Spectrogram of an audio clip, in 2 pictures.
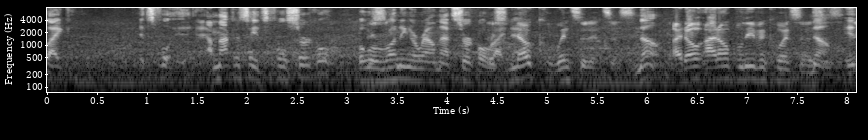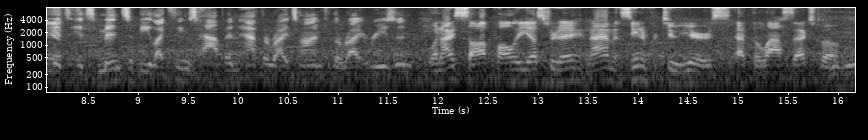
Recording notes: Live From the Initial Ascent Mountain Dude Table. Live from The Western Hunting and Conservation Expo live in the Initial Ascent booth.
